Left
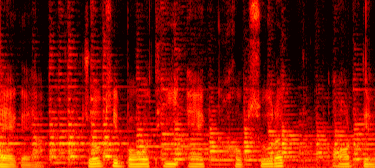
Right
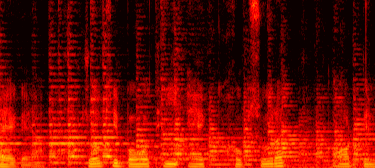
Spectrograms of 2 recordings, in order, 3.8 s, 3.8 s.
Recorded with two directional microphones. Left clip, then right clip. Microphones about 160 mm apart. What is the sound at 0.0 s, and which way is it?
Speech, 25° left (ahead or behind).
